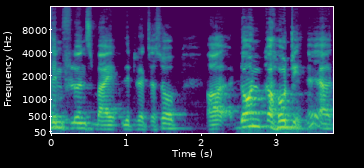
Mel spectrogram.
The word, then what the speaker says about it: Don Quixote: by literature so uh don kahoti this this word also you can see how it is pronounced it is written as Don kickstarty Spanish word Don kahoti because of slow net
